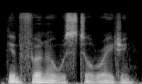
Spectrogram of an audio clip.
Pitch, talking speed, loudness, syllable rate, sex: 90 Hz, 210 wpm, -16 LUFS, 6.5 syllables/s, male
